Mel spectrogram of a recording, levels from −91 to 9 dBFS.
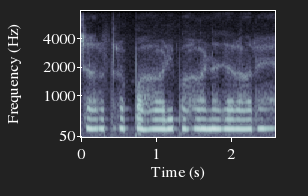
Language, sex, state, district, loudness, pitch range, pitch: Hindi, female, Goa, North and South Goa, -14 LUFS, 220-225 Hz, 220 Hz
